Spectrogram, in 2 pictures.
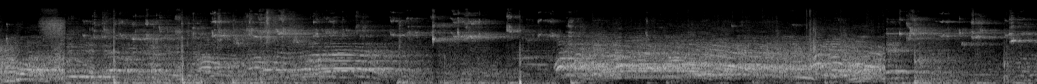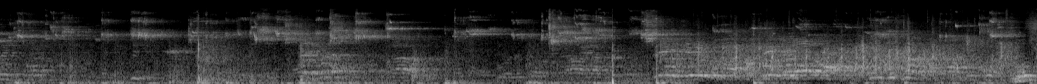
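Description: Live basketball game sound: the ball bouncing on the hardwood court in repeated sharp knocks, with players and coaches shouting on court.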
